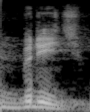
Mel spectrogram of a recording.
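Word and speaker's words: bridge: इसी तरीके से ब्रिज, ब्रिज के अंदर भी जी से पहले डी आया तो साइलेंट हो गया है।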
